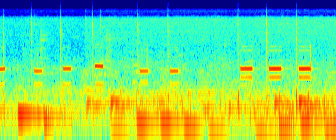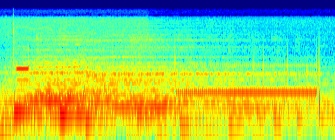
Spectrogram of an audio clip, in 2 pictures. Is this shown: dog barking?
no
